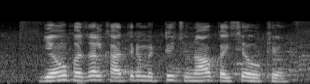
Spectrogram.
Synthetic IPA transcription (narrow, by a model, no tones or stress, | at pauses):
ɡeːũpʰəzəlkʰaːt̪ɪɾmɪʈːit͡ʃʊnaːʋkəɪseɦoːkʰeː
